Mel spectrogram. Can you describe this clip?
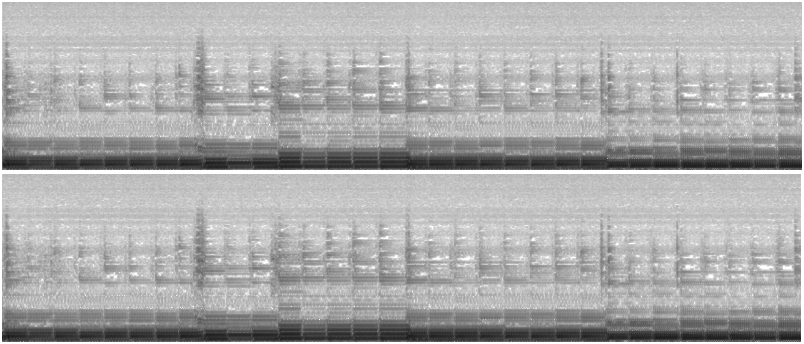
B Minor Rock Bass Groove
